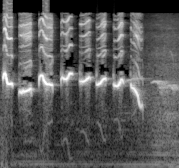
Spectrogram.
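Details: Orange-headed thrush ngeban song, used as a lure for caged birds: eight loud harmonic whistled notes in an evenly spaced run, each slightly rising or level, the last swooping down, followed by a faint thin whistle.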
